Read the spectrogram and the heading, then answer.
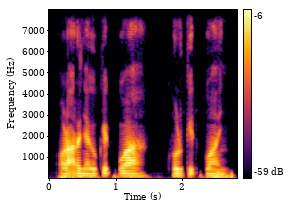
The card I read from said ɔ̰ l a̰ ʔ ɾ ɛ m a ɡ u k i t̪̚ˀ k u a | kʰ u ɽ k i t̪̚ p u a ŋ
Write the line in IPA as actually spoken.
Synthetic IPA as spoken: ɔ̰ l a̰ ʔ ɾ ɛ ɲ a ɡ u k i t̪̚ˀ k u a | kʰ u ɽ k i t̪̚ k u a ɲ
